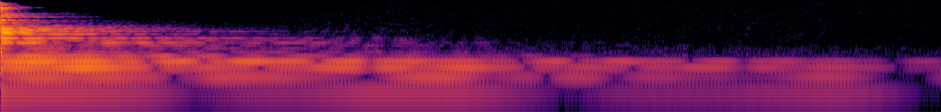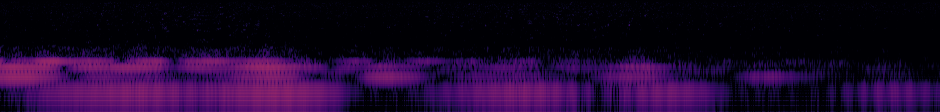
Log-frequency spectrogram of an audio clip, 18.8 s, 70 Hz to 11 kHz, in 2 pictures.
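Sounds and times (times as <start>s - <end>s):
zither: 0.0s - 6.3s.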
